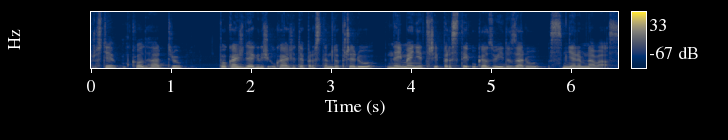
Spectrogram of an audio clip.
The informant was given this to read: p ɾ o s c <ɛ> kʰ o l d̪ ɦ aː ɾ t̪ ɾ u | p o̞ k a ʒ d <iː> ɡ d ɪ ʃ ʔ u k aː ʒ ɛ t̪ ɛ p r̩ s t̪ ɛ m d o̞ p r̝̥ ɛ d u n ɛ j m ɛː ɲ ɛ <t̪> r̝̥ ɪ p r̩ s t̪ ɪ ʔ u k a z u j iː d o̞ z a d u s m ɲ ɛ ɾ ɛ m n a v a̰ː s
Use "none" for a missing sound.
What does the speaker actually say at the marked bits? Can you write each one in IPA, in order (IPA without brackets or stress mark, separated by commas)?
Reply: ɛ, ɛː, t̪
